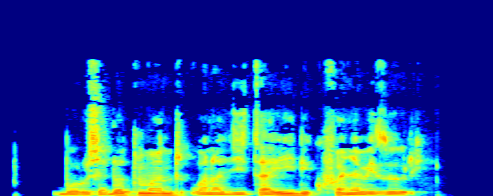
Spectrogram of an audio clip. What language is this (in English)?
Swahili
